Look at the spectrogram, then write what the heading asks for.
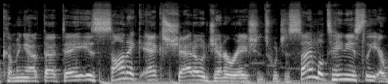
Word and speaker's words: Sonic X Shadow: of the Blue Blur there are a lot of different ways you can pronounce the X in the middle of a title like this and I'm told that in this case it is Sonic X Shadow which is maybe not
